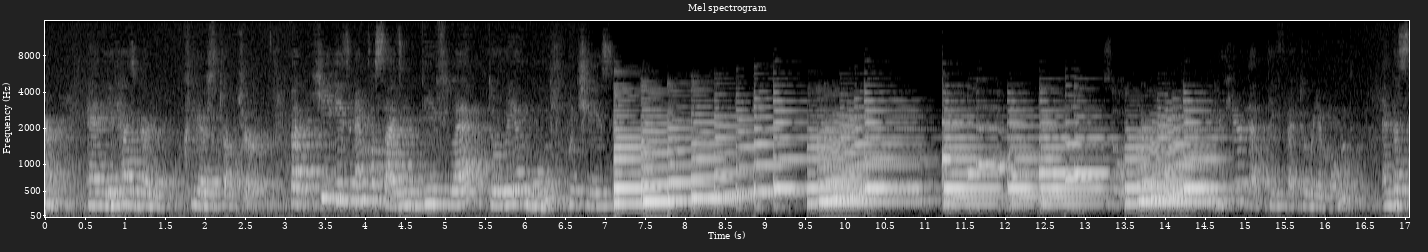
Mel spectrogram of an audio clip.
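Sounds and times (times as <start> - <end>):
grand piano playing: 7.1 - 14.9.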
